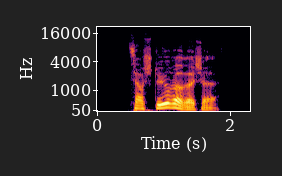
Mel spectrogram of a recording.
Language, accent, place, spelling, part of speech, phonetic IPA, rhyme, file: German, Germany, Berlin, zerstörerische, adjective, [t͡sɛɐ̯ˈʃtøːʁəʁɪʃə], -øːʁəʁɪʃə, De-zerstörerische.ogg
- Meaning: inflection of zerstörerisch: 1. strong/mixed nominative/accusative feminine singular 2. strong nominative/accusative plural 3. weak nominative all-gender singular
